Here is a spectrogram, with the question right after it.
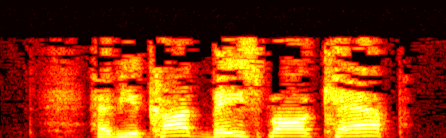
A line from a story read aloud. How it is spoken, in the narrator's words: one of the reporters would yell at the press conference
